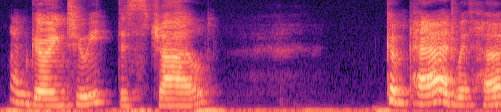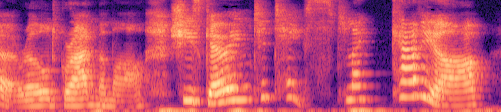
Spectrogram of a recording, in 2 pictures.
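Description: A woman's voice: mid-range voice, sing-song, very slow, fairly bright tone, echoey room, pitched below the performer's own voice, heavily acted. Woman putting on a greedy, theatrical wolf. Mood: sly, menacing. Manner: theatrical, relishing. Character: greedy, sly, hungry storybook male wolf.

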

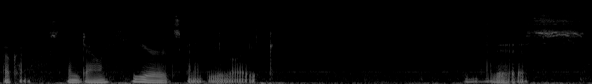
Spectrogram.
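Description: Slow, creaky, hushed ASMR man. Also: low voice, big pitch swings, a little hiss or hum. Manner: hushed, drowsy murmuring, unhurried pauses. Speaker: ASMR roleplay audio creator. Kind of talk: soft-spoken ASMR boyfriend roleplay. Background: game clicking sounds.

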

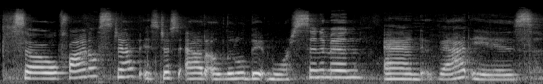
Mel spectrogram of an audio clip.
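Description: A woman hosting a budget cooking video, calmly explaining each step from her home kitchen with a few casual fillers. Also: sits high, slow, slight background noise, rough recording. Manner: friendly step-by-step instructions with fillers. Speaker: cooking channel host.

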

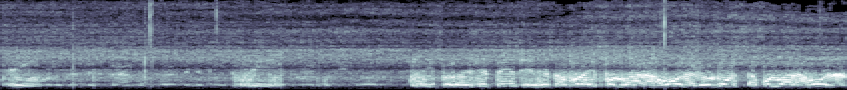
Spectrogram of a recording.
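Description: A man's voice: high-pitched, little pitch movement, normal speed. A man with a Dominican accent chatting casually and familiarly as a ham radio operator over a two-way radio. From Dominican Republic. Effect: two-way radio transmission. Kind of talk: casual ham radio exchange with call signs. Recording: muffled radio signal, loud noise.

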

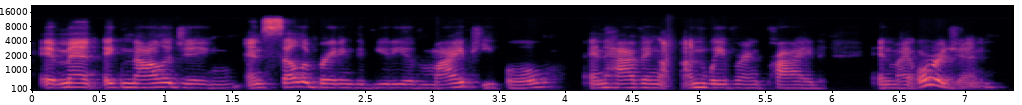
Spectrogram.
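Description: A young American woman from New Jersey giving a measured, reflective personal talk as a PhD student, recorded over a webcam. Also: fairly low pitch, fairly even intonation, a bit bright. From New Jersey, USA. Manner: earnest, measured, reflective storytelling. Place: indoor room at home.

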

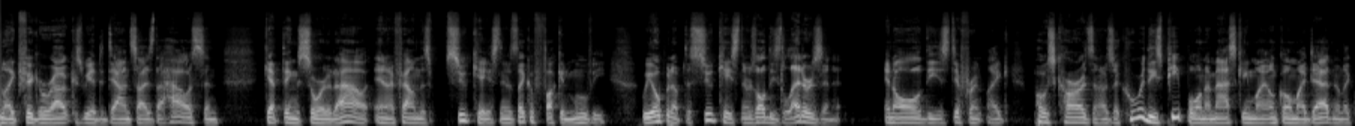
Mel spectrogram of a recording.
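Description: A man in his thirties hosts a podcast from a room at home, speaking into a studio mic. His voice is low and sits dry and close, and he talks frankly and with emphasis, swearing freely. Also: no room sound. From Canada's Maritimes. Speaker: podcast host. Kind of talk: casual interview chat. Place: home room with bookshelves, video call. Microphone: studio microphone on stand.

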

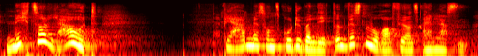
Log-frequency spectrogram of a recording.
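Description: An actress playing a careful, caring survivor in an audio drama, reasoning and reassuring. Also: female voice, mid-range voice, animated, fairly quick, a little mellow, a little hiss or hum, natural voice. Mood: hushed, firm. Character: careful, caring female survivor tending wounded. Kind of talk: German audio drama acting.

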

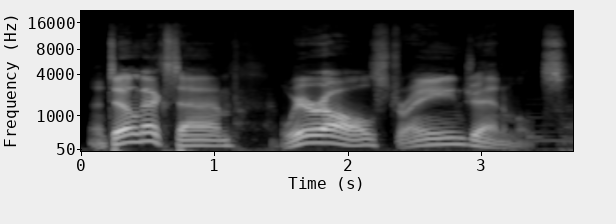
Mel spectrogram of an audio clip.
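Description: A man's voice: mid-range voice, very animated, takes it slowly, clear, resonant tone, dry recording, studio quality. A man hosting and narrating a scripted audio-fiction podcast in a wry, dryly understated way.

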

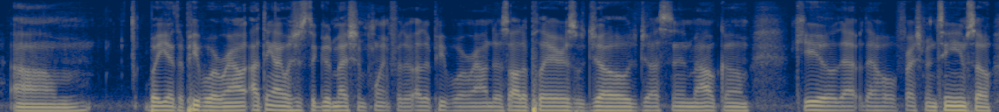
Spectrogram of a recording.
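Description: A young man, a college basketball player, answering questions at a post-game press conference in a halting, soft-spoken way with many fillers, into a table microphone. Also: fairly low pitch, clear, resonant tone. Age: young adult. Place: press conference room with sponsor backdrop.

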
